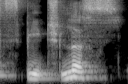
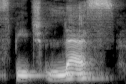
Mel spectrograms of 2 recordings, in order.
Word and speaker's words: speechless: correct - we have speechless yeah we have your welcome - we have speechless again we have the schwa sound here speechless it's not speech less it's speechless we have counselor don't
